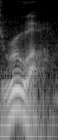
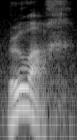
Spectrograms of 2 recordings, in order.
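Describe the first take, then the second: First: The word ends in a plain, soft h sound. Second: The word ends in a throaty ch sound. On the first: The speaker calls it wrong. "without the C there, it just says Ruach" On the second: The speaker calls it right. "Put the C in there and it's Ruach"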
